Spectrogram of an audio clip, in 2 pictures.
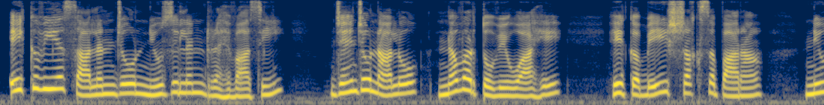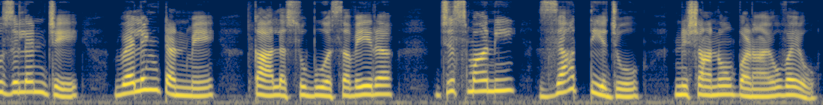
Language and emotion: Sindhi, neutral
